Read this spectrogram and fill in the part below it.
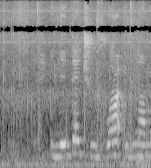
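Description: A young boy speaks calmly close by.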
